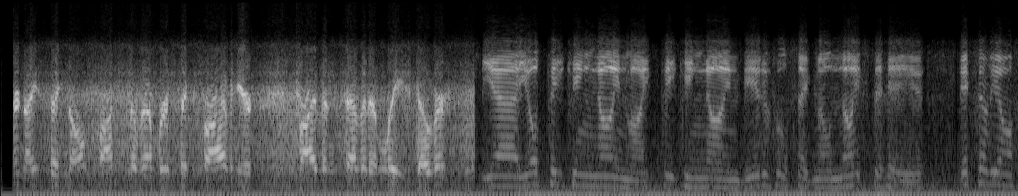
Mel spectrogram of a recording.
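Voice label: amateur radio contact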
